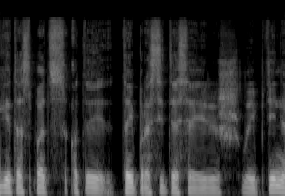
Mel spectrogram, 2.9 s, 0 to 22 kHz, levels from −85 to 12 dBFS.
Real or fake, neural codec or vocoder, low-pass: real; none; 14.4 kHz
